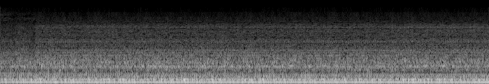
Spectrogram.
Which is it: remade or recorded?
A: recorded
